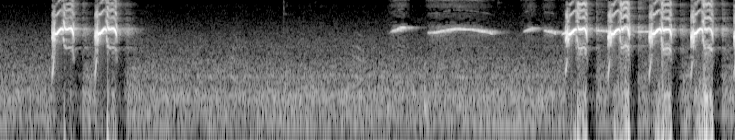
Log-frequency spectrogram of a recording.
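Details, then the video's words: Two harsh squawks from a pet parrot, a quiet gap, then a drawn-out wavering high whistle, followed by a fast series of rasping squawks. "bolane wala tota"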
